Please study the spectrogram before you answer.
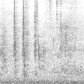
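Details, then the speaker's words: Inflatable kayak paddle shaken: a few sharp, light clicks about every fifth of a second as loose ferrules move in the shaft joint hole, a rattle felt as hand shake when paddling. "It's in that joint there. The ferrules are moving around in that hole there."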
